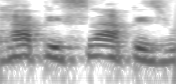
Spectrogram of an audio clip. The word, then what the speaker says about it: Happy Snappies: So the first thing you need to know is that happy snappies rhymes with nappies.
